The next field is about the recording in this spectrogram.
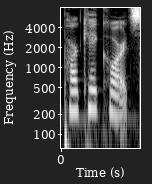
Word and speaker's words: Parquet Courts: Okay, so Brother Sports rhymes with? – Parquet courts. – So yes. Like, is that like parquet flooring? – Mm-hmm, yeah. – But on basketball courts? – Yes, exactly.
